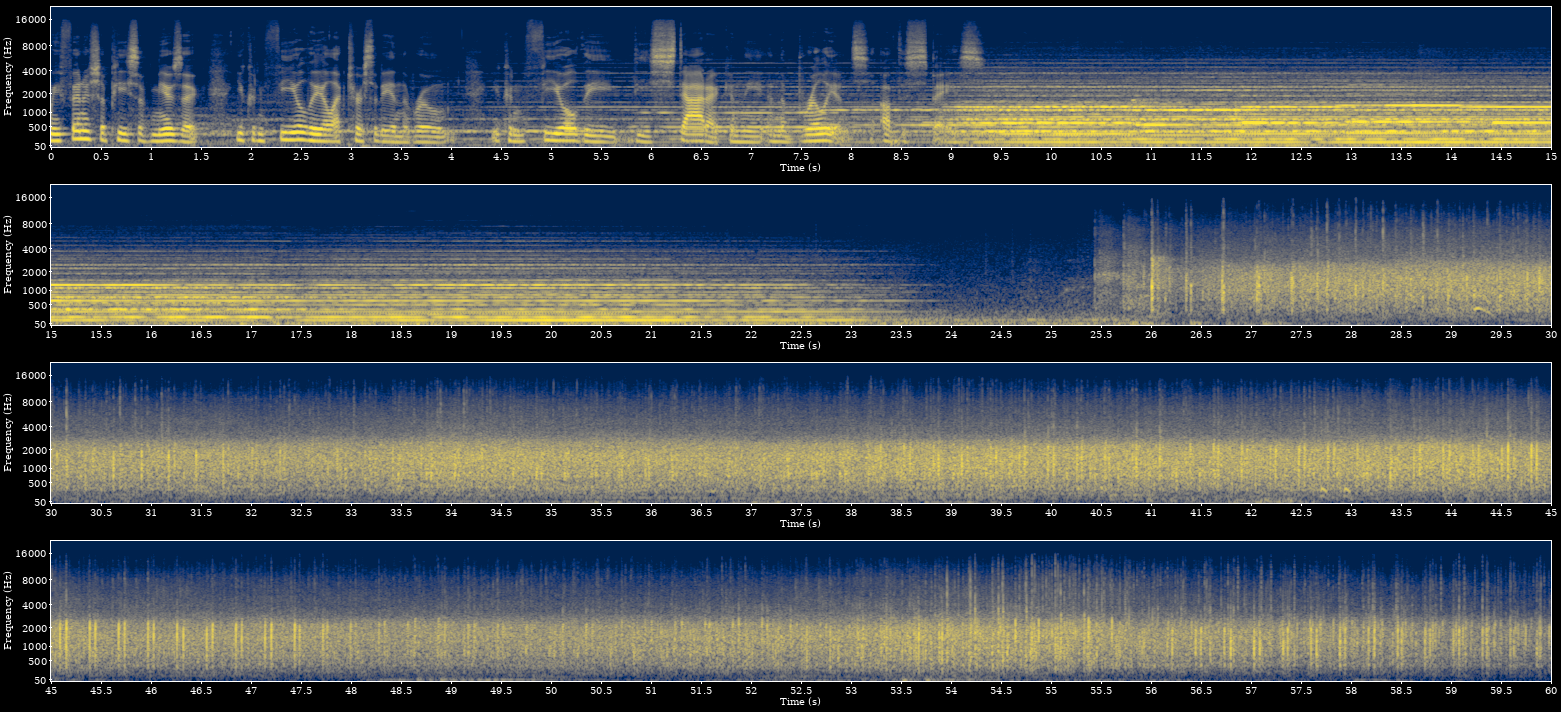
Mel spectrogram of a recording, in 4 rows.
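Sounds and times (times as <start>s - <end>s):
audience applauding: 25.4s - 60.0s.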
